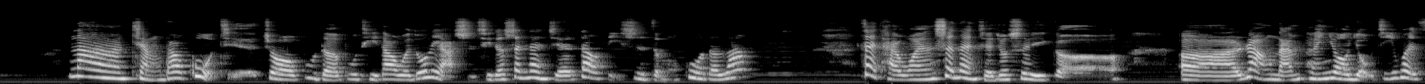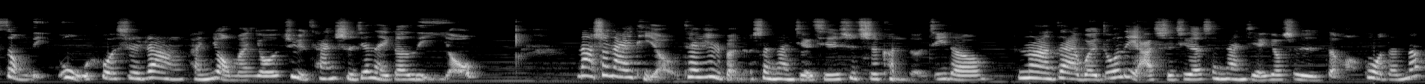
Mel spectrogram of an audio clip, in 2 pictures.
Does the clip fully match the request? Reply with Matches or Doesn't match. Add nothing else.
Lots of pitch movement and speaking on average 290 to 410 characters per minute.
Doesn't match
